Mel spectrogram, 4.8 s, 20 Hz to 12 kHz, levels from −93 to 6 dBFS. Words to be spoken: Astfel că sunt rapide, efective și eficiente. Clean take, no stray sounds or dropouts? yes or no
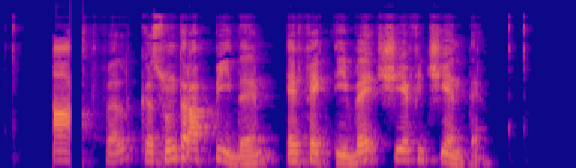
no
